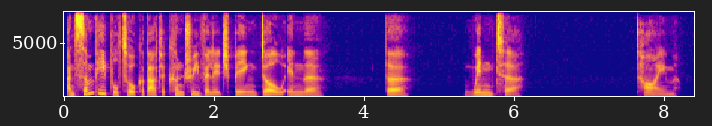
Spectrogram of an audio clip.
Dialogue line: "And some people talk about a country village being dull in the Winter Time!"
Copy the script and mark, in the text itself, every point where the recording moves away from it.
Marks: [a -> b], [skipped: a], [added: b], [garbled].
"And some people talk about a country village being dull in the [added: the] Winter Time!"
